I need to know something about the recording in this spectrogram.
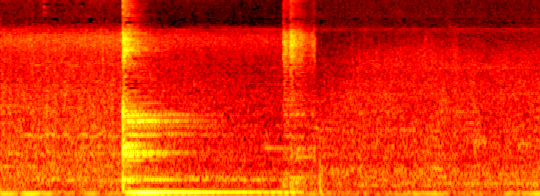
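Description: A metal ladle knocks against a metal wok about a second in, and the wok rings with a clear tone for about a second until a second knock stops it.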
